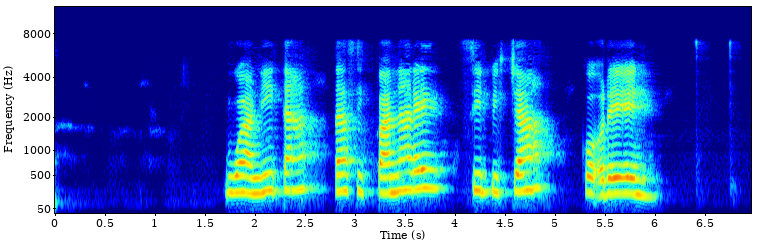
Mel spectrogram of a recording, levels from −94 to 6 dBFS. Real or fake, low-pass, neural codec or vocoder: fake; 7.2 kHz; codec, 16 kHz, 0.8 kbps, ZipCodec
